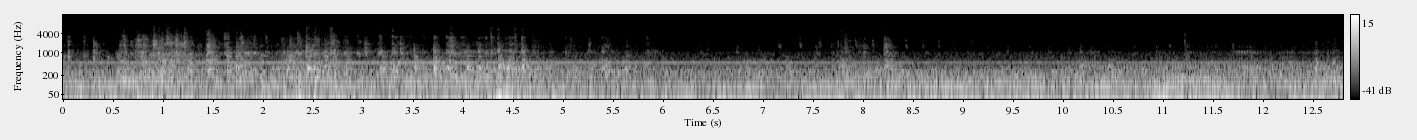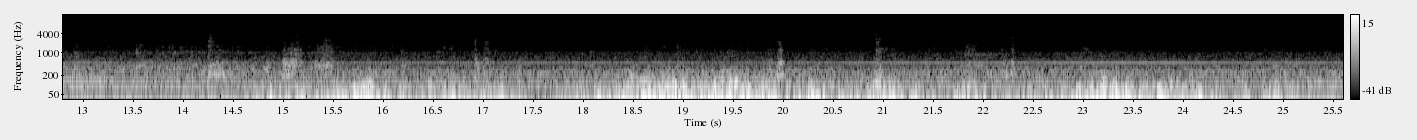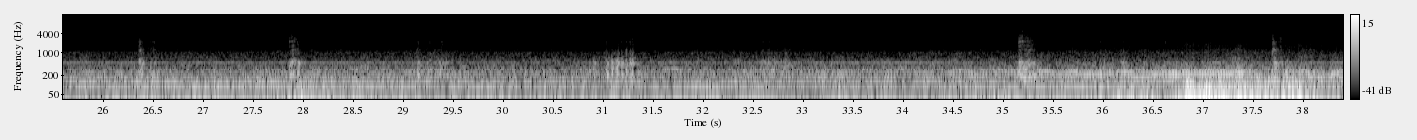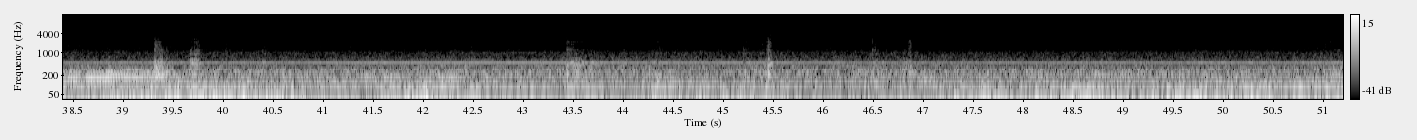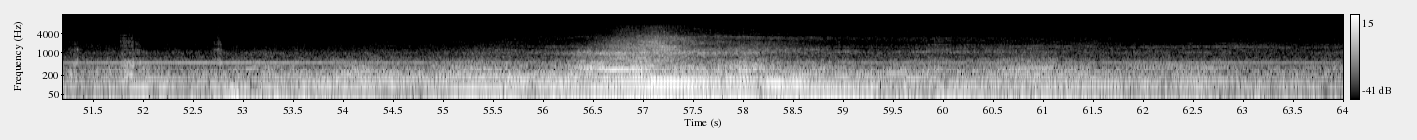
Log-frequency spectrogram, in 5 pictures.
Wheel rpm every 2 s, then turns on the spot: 0, 0, 0, 0, 0, 0, 0, 0, 0, 0, 0, 0, 0, 0, 0, 0, 0, 0, 0, 0, 0, 0, 0, 0, 0, 0, 0, 0, 0, 0, 0, 0.
none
